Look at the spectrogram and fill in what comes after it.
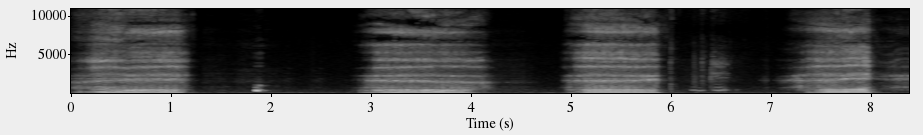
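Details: A dad snoring in a shared hotel room: loud, rough snores in long bursts about every two seconds, each separated by a quiet pause.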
